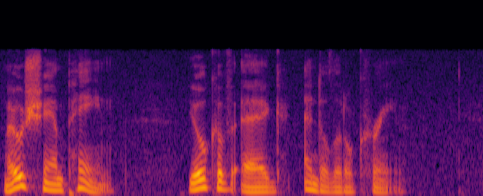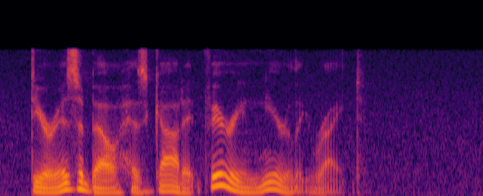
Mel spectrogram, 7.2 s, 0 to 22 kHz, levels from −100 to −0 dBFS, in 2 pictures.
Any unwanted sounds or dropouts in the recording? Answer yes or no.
no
